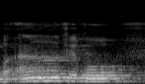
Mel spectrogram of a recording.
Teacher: نون ساکن کے بعد فا کی وجہ سے اخفا ہے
